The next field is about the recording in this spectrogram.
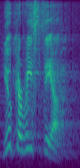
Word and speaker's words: Eucharistia: It is pronounced Eucharistia, which is where we get our word Eucharist from.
